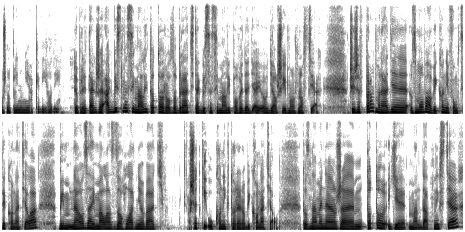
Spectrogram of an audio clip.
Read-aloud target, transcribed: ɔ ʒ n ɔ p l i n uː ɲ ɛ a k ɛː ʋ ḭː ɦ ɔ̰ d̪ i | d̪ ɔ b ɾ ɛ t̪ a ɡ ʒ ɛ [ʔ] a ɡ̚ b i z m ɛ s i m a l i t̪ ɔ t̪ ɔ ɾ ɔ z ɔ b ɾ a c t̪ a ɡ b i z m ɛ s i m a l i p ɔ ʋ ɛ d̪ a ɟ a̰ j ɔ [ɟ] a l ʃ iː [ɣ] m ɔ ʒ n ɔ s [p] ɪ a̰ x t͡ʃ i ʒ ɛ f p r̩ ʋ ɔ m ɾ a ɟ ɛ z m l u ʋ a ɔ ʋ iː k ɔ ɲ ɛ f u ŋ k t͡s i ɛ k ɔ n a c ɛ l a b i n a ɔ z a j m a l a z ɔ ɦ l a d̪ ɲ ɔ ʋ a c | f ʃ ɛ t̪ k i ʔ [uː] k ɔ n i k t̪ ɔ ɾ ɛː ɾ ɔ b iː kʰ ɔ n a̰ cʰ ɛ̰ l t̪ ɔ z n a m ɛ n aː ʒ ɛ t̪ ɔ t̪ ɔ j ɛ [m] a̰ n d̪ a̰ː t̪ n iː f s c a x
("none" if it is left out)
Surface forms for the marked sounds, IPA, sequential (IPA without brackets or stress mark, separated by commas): ʔ, ɟ, ɣ, c, uː, m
